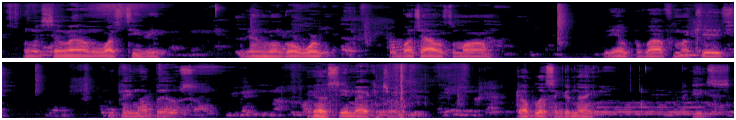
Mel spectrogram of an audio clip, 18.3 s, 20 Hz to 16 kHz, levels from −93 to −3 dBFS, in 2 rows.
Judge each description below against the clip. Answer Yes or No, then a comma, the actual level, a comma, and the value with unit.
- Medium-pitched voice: No, very low, 80 Hz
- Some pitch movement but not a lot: No, narrow, 2.0 semitones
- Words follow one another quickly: No, slow, 130 wpm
